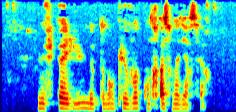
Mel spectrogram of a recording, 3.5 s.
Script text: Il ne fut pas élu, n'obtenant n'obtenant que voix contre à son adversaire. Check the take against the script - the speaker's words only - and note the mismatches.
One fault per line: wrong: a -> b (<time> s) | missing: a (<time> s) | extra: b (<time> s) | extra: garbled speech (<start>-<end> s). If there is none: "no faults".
missing: n'obtenant (1.7 s)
